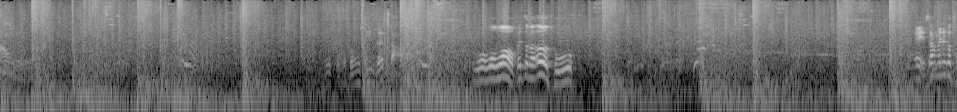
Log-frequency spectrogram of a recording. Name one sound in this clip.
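Explosions thud heavily.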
